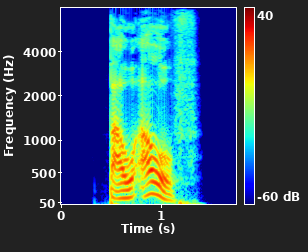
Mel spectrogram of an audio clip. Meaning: 1. singular imperative of aufbauen 2. first-person singular present of aufbauen
- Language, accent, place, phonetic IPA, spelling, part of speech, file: German, Germany, Berlin, [ˌbaʊ̯ ˈaʊ̯f], bau auf, verb, De-bau auf.ogg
